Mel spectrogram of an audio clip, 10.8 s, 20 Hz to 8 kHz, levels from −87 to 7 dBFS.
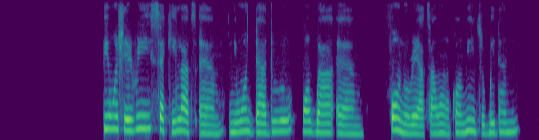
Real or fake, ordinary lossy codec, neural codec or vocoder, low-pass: real; Opus, 16 kbps; none; 7.2 kHz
